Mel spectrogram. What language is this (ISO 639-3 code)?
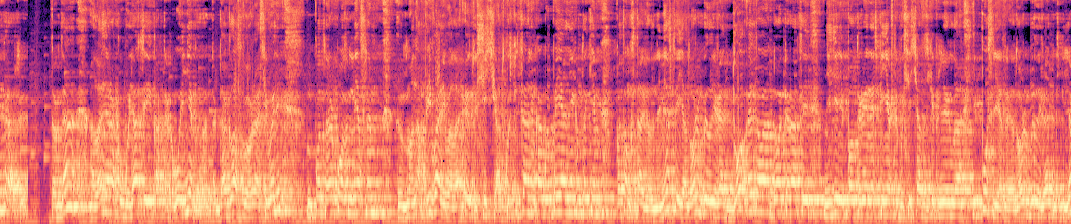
rus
